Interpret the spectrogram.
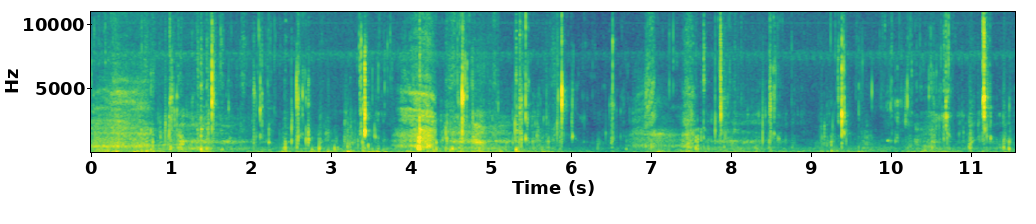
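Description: A person chewing a mouthful of rice and curry close to the microphone, with many sharp clicks and wet mouth noises. Fingers gather the last rice on a stainless steel plate.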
